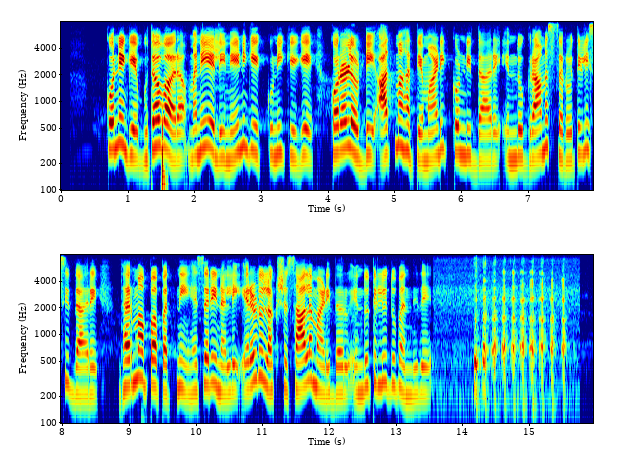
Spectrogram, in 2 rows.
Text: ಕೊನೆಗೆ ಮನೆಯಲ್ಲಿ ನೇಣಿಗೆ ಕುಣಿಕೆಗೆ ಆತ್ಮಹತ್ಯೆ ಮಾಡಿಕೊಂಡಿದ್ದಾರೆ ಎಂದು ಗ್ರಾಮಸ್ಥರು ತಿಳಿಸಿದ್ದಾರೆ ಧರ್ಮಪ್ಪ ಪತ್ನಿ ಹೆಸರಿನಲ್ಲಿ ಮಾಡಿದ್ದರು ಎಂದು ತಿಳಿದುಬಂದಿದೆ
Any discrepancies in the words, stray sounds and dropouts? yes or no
yes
